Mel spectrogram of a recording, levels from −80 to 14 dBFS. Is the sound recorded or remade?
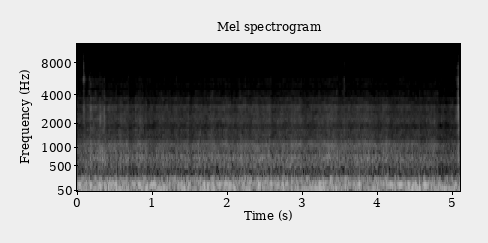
remade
